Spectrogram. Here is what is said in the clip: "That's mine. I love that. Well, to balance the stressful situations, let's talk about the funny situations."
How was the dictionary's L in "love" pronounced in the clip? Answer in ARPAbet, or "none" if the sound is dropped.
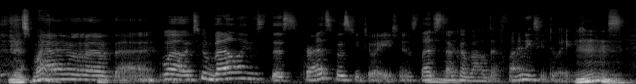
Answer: N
